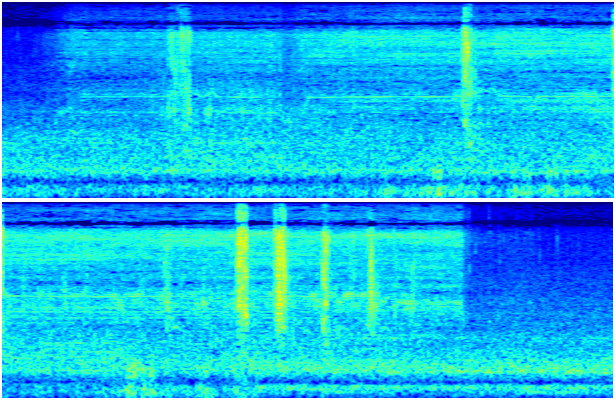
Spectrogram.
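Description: Six small geared electric motors of an RC model boat whining faintly as it runs fast across the water, over a steady outdoor hiss. A few sharp clicks come near the end, the loudest four quickly one after another.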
